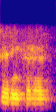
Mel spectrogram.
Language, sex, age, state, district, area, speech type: Tamil, male, 30-45, Tamil Nadu, Thanjavur, rural, conversation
